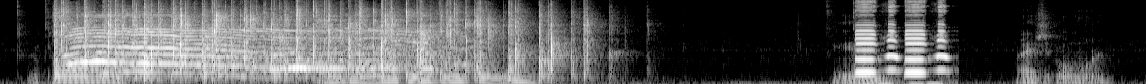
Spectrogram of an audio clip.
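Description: Prerecorded sound-effect clips played from Ecamm Live's sound-effects panel. The first runs about four seconds, with a voice-like tone gliding downward and then breaking into shorter notes. Two short effects follow near the end.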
